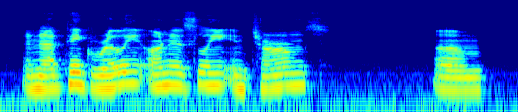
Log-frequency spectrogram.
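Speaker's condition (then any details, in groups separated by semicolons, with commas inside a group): Cerebral palsy; affects speech and balance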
